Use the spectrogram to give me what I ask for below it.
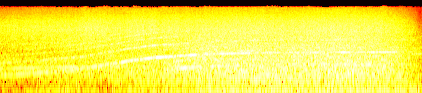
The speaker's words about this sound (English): And at last the throttles are opened and the engine brought to its full, awesome power.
